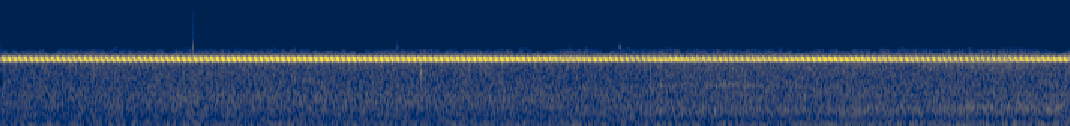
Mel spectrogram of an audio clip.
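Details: An unusually loud cricket outdoors trills without pause, a piercing, high, steady tone.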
